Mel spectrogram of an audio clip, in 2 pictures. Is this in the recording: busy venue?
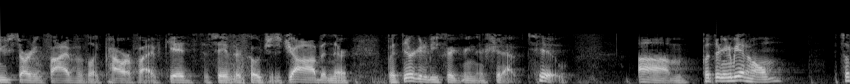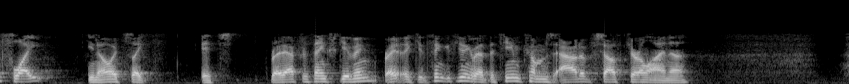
no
